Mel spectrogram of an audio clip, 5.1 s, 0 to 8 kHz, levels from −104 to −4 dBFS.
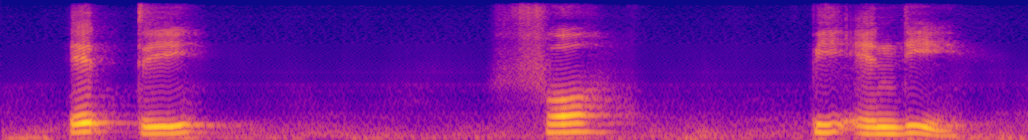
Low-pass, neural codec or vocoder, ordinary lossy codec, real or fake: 7.2 kHz; codec, 24 kHz, 0.5 kbps, DualCodec; none; fake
